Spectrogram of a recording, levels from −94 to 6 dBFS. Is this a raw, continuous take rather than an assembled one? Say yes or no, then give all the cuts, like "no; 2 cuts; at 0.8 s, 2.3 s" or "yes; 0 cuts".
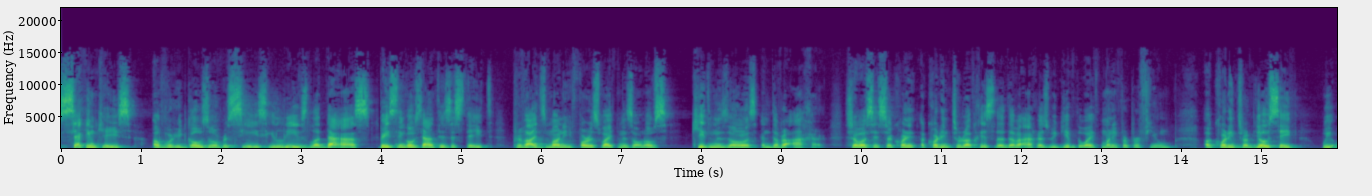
no; 1 cut; at 4.0 s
